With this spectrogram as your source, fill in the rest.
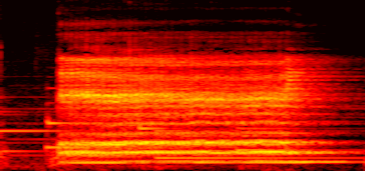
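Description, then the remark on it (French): A telephone rings with a single sustained, trilling burst of about two and a half seconds, loud, then fades out. No voices are present. “Soudain, le téléphone sonne.”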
